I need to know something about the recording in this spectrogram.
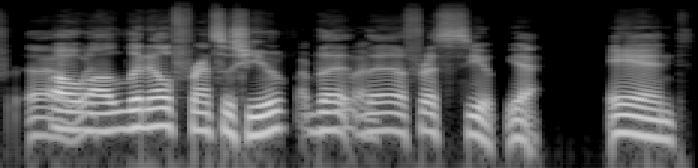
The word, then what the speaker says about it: Francis Yu: I always say his name wrong, Francis Liu. Linnell Francis Yu.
